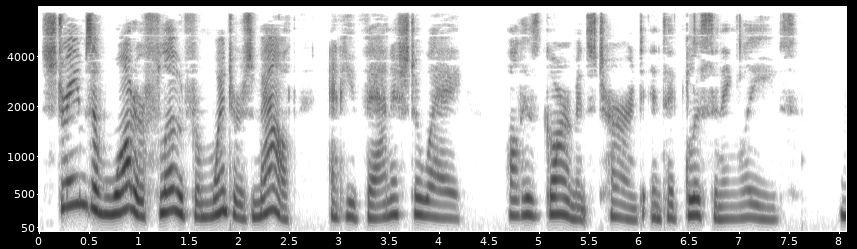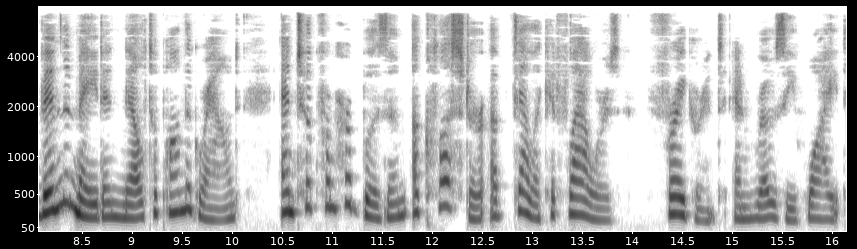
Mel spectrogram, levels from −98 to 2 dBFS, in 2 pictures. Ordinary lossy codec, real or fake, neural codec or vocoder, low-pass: MP3, 48 kbps; real; none; 7.2 kHz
